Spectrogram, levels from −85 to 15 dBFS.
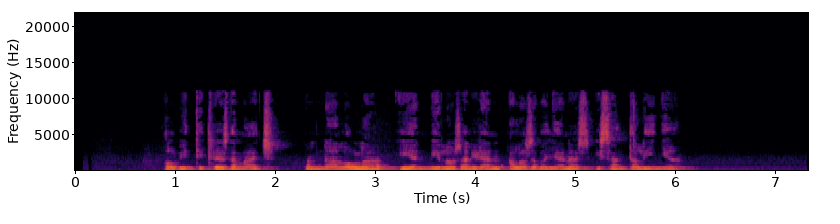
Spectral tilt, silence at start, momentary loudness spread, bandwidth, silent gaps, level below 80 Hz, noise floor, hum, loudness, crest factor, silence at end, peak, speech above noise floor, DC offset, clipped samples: -5.5 dB/octave; 0.9 s; 9 LU; 11.5 kHz; none; -76 dBFS; -67 dBFS; none; -28 LUFS; 16 dB; 1.25 s; -12 dBFS; 40 dB; under 0.1%; under 0.1%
